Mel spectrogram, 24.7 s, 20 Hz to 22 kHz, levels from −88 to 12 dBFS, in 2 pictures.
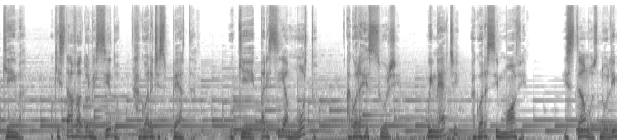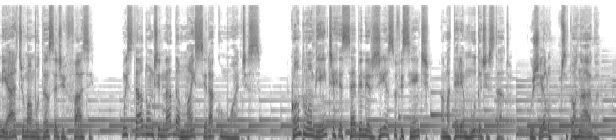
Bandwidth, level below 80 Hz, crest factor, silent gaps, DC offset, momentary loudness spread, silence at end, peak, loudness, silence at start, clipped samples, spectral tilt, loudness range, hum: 18 kHz; -42 dBFS; 14 dB; none; under 0.1%; 10 LU; 0 s; -10 dBFS; -23 LUFS; 0 s; under 0.1%; -4.5 dB/octave; 2 LU; none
